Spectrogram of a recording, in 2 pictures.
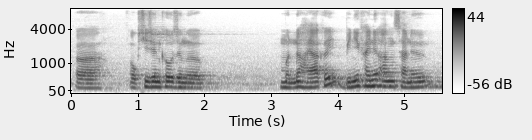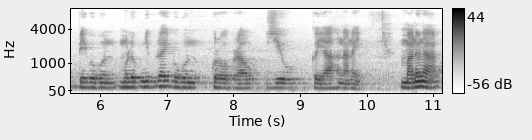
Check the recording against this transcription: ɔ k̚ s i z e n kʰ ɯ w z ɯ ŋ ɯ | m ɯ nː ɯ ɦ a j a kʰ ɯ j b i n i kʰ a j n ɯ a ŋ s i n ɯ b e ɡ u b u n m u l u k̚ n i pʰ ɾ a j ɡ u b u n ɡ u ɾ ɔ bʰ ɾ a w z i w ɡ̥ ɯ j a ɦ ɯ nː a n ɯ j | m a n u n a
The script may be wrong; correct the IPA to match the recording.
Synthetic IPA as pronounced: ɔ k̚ s i z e n kʰ ɯ w z ɯ ŋ ɯ | m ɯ nː ɯ ɦ a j a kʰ ɯ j b i n i kʰ a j n ɯ a ŋ s a n ɯ b e ɡ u b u n m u l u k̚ n i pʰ ɾ a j ɡ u b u n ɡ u ɾ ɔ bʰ ɾ a w z i w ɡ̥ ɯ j a ɦ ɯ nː a n ɯ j | m a n ɯ n a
